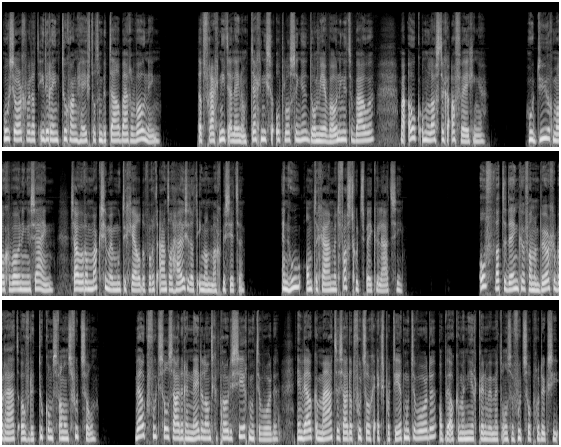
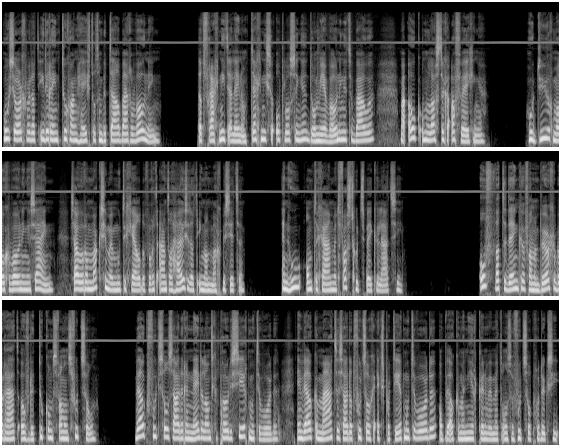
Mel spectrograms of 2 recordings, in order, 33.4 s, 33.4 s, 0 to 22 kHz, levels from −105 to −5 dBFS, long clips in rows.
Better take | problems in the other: first | high-pitched whine; faint; throughout; 7 kHz, 25 dB below the speech

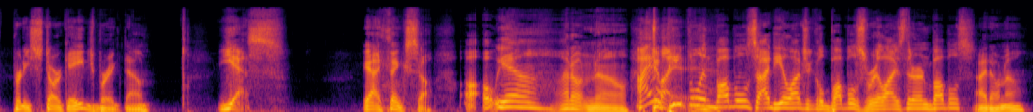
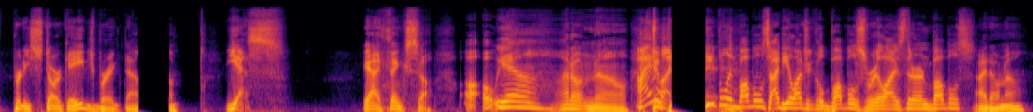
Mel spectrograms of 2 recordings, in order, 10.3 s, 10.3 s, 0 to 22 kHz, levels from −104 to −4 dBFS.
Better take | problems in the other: first | audio freezing; at 1.5 s and at 6.5 s

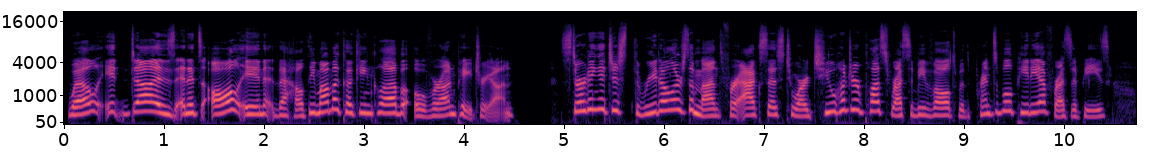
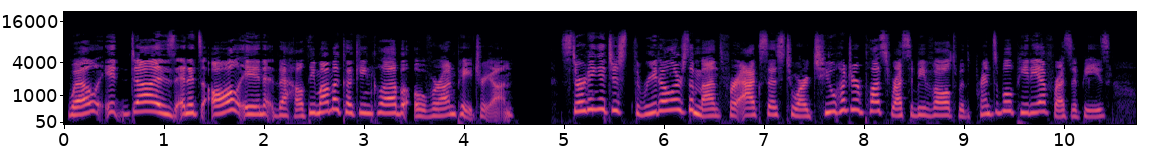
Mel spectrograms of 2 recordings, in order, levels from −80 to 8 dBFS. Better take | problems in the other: first | garbled, watery; slightly; nothing above 10.5 kHz

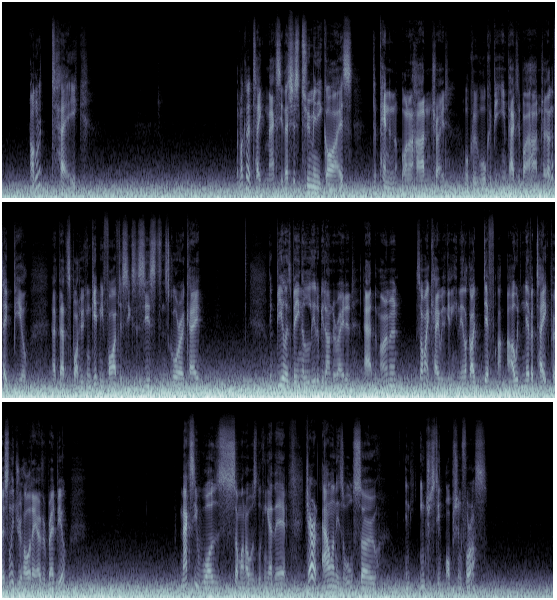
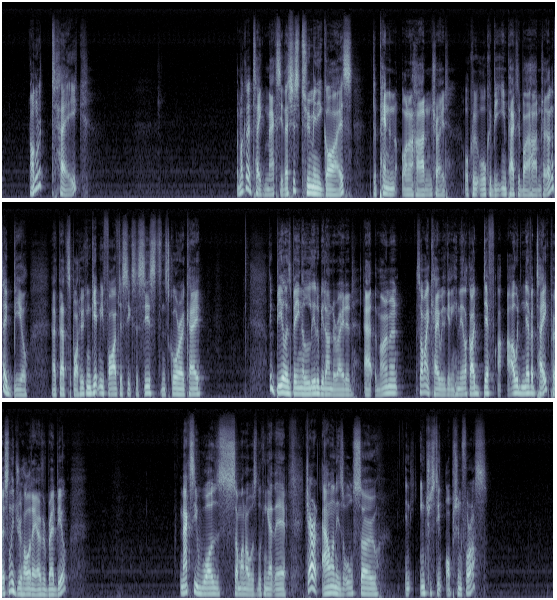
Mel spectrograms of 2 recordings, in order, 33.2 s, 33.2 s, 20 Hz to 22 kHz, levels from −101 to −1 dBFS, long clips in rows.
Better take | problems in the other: second | low rumble; loud; throughout; 3 dB below the speech

